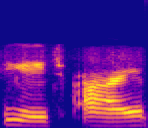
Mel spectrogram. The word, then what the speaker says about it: qi: life force it's it's it sounds like Chi but it's spelled qi um so what it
